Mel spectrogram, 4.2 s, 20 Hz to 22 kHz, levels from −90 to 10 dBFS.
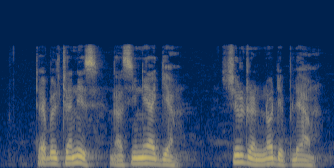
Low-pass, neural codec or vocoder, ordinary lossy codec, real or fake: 7.2 kHz; none; none; real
